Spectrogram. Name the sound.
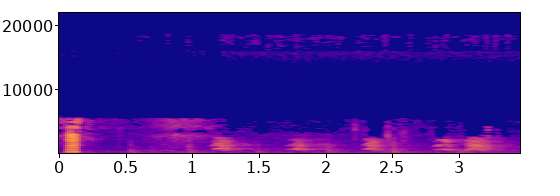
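dog barking and whimpering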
